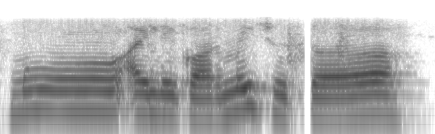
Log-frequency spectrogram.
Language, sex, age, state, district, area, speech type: Nepali, female, 60+, West Bengal, Jalpaiguri, rural, conversation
